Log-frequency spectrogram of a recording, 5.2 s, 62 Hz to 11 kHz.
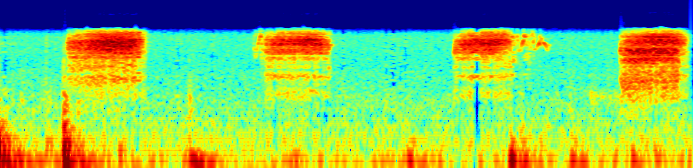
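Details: Last chick in a barn owl nest at Théding on 26 July 2020, captured by nest camera: four evenly spaced, drawn-out raspy hisses, roughly one every 1.3 seconds, against a quiet background.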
